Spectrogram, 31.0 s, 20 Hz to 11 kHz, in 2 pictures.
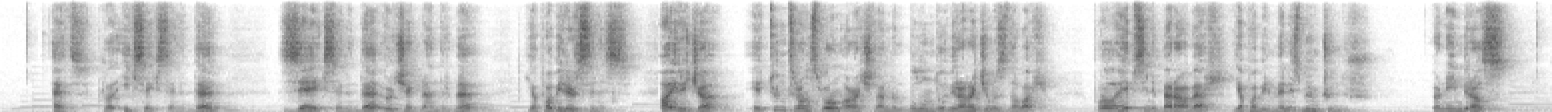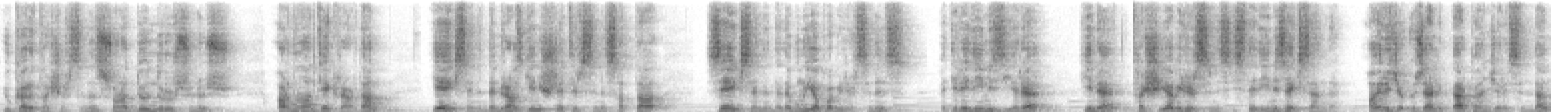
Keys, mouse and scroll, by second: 2.9 click, 4.3 ctrl+z, 4.6 ctrl+z, 5.2 ctrl+z, 5.8 ctrl+z, 11.3 click.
